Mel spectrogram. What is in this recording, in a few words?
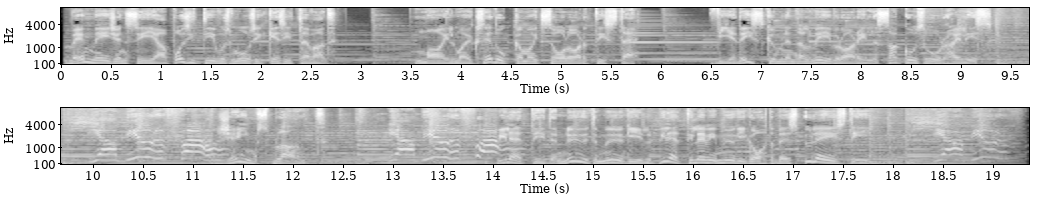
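Estonian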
